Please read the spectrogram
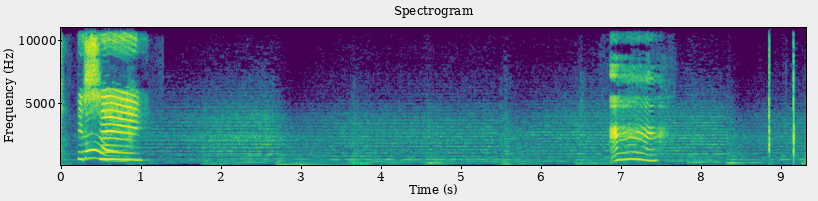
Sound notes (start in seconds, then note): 6.6 moaning; 8.8 clapping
